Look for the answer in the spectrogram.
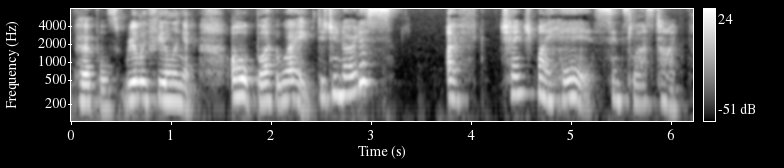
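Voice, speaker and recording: Unhurried chatty woman vlogging at home. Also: a little high, mellow, breathy edge. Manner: chatty and rambling, self-correcting. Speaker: stitching vlogger. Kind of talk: casual show-and-tell chat.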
